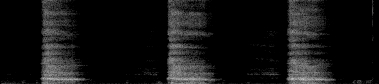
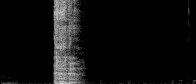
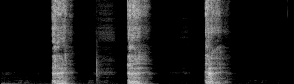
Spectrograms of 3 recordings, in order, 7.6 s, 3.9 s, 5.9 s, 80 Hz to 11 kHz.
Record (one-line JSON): {"exhalation_length": "7.6 s", "exhalation_amplitude": 13693, "exhalation_signal_mean_std_ratio": 0.48, "cough_length": "3.9 s", "cough_amplitude": 32768, "cough_signal_mean_std_ratio": 0.26, "three_cough_length": "5.9 s", "three_cough_amplitude": 32768, "three_cough_signal_mean_std_ratio": 0.33, "survey_phase": "beta (2021-08-13 to 2022-03-07)", "age": "65+", "gender": "Male", "wearing_mask": "No", "symptom_none": true, "smoker_status": "Ex-smoker", "respiratory_condition_asthma": false, "respiratory_condition_other": false, "recruitment_source": "REACT", "submission_delay": "0 days", "covid_test_result": "Negative", "covid_test_method": "RT-qPCR", "influenza_a_test_result": "Negative", "influenza_b_test_result": "Negative"}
